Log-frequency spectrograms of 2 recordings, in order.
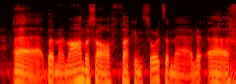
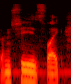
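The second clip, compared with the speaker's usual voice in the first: ordinary talk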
